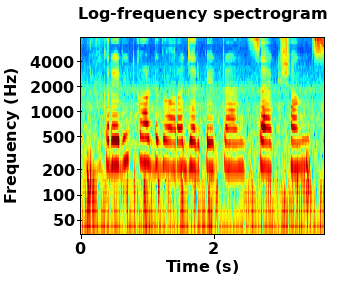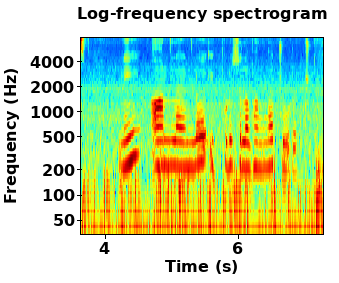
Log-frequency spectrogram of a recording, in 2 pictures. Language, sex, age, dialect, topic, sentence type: Telugu, female, 36-40, Central/Coastal, banking, statement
